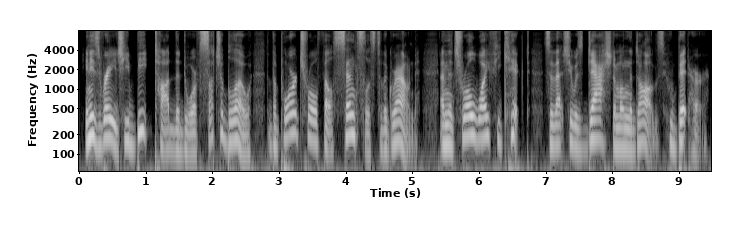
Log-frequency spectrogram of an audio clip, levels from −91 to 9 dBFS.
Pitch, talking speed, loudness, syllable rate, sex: 145 Hz, 235 wpm, -20 LUFS, 4.9 syllables/s, male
